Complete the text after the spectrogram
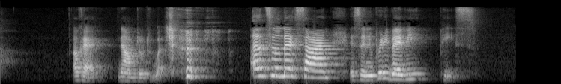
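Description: A young woman talks animatedly and close up.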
